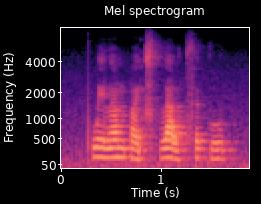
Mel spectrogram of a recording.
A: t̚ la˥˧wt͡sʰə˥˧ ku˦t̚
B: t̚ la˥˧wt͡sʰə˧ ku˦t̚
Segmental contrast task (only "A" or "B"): A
